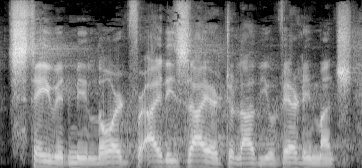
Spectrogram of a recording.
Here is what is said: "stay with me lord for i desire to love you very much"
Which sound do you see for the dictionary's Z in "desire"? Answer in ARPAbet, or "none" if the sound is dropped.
Z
